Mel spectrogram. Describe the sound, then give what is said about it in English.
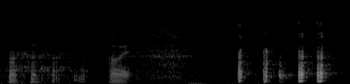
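A person makes some wordless vocal sounds, then clears their throat in a quick series of five or six short, harsh bursts. “That was just me clearing my throat, but it sounded like our laughs.”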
